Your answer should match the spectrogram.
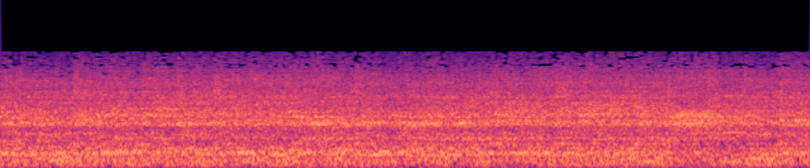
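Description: Nu-metal band playing live at full volume: distorted electric guitars and drums as a dense, unbroken wall of sound.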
